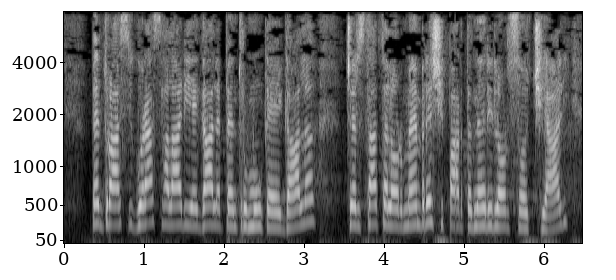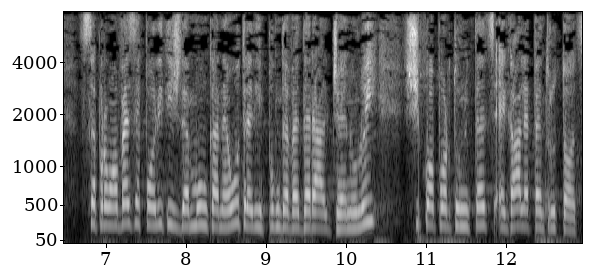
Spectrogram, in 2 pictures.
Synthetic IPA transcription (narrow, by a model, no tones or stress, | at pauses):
pe̞nt̪ɾuaːsiɡuɾasalaɾije̞ɡale̞pe̞nt̪ɾumuŋkəeɡalə | t͡ʃe̞rst̪at̪e̞lo̞rme̞mbɾe̞ʃipart̪e̞ne̞ɾilo̞rso̞t͡ʃialʲ | səpɾo̞mo̞ve̞ze̞po̞lit̪it͡ʃʲd̪e̞muŋkəne̞ut̪ɾe̞d̪inpuŋkt̪d̪eve̞d̪eɾeald͡ʒe̞nuluj | ʃikuo̞po̞rt̪unit̪ət̪sʲe̞ɡale̞pe̞nt̪ɾut̪o̞t̪sʲ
